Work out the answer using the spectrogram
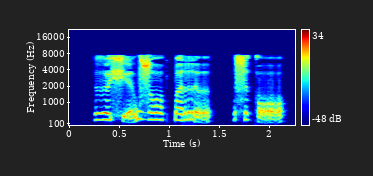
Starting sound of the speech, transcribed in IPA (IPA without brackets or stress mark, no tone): ð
